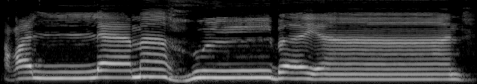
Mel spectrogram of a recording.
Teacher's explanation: عین کو لام کے ساتھ مضبوطی سے ملا کے پڑھیں گے، اور یہاں پہ بیان میں یہاں پہ الف مد ادا کریں گے۔ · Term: تشدید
